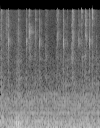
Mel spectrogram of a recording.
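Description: Elevator door-open/close push buttons clicking as a finger presses them over and over, the clicks coming faster in the second half, over a steady low hum.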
